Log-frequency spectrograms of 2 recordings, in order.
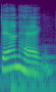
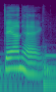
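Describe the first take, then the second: First: The first syllable sounds like 'Dan'. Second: The same.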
